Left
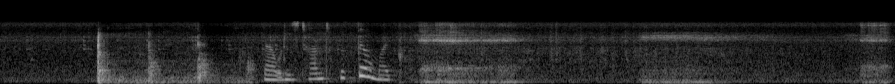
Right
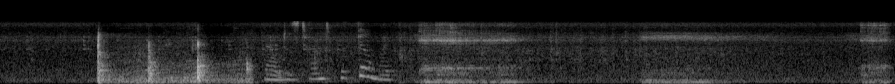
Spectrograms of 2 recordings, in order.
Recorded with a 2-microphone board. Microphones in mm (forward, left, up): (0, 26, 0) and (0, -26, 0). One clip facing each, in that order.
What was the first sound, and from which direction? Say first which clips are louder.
Footsteps: even; 5° left (ahead or behind).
